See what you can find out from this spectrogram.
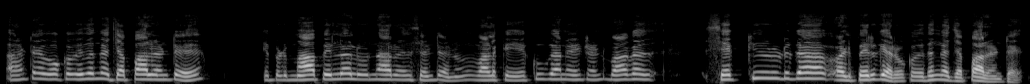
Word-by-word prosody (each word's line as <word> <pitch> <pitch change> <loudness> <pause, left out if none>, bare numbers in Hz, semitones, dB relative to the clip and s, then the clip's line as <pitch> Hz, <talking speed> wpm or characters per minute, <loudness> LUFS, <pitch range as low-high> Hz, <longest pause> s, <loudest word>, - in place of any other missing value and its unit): అంటే 245 +5 -6 0.2
ఒక 245 +1 -5
విధంగా 255 +2 0
చెప్పాలంటే, 220 -1 +2 0.9
ఇప్పుడు 205 0 -7
మా 215 - +8 0.2
పిల్లలున్నారు 230 -2 0
అనేసింటేను 200 -3 -6 0.2
వాళ్ళకి 200 +1 -1
ఎక్కువగానేంటంటే 230 0 -5
బాగా 230 +2 +1 0.8
సెక్యూర్డ్‌గా 275 +4 +1 0.3
వాళ్ళు 200 -3 +3
పెరిగారు, 210 -7 +4
ఒక 190 - -8
విధంగా 205 +3 +1
చెప్పాలంటే. 155 - +2
225 Hz, 100 wpm, -25 LUFS, 205-240 Hz, 0.9 s, మా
